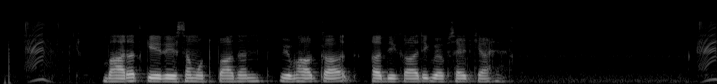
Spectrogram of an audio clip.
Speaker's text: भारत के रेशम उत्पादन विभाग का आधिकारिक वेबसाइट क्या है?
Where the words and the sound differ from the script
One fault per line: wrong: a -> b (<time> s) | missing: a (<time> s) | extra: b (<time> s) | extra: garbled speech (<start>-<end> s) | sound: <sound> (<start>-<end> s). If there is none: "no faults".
no faults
